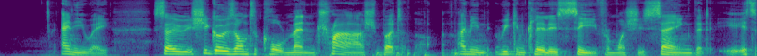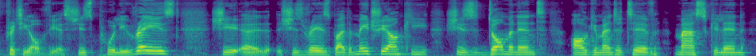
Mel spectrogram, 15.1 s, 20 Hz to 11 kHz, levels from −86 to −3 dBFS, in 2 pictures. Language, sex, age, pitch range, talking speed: English, male, 20-39, 110-130 Hz, 150 wpm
